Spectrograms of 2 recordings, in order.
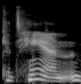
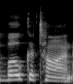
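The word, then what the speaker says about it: Bo-Katan: know so I'm like am I saying it wrong Katon Kat yes you were Kat Katon yeah baton so Bo Katon I just needed to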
